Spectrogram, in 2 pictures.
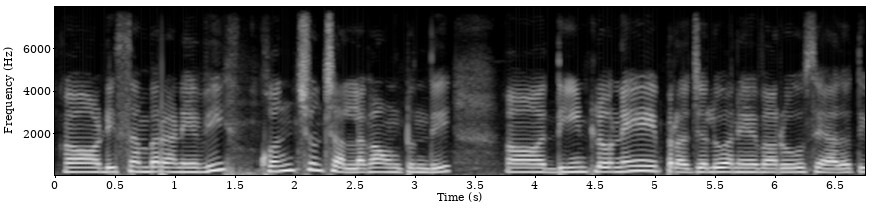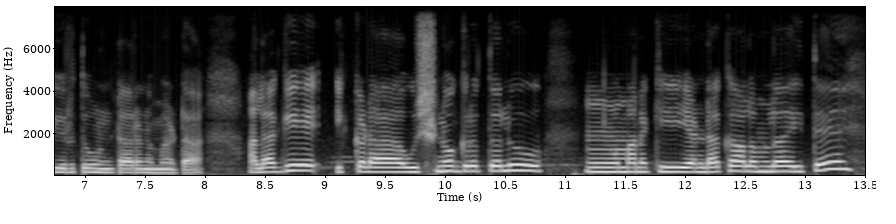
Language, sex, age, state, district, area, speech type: Telugu, female, 45-60, Andhra Pradesh, Guntur, urban, spontaneous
